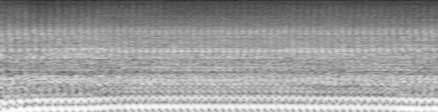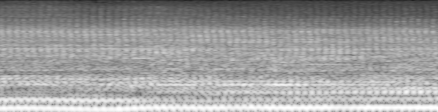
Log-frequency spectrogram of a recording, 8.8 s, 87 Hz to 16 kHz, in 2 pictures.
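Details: 1978 Bolens diesel tractor at about 32°F, started cold on KeenPower super capacitor jump starter after 15 s glow plugs: deep even diesel clatter at steady pace, no misses or surging; healthy running after cold start.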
